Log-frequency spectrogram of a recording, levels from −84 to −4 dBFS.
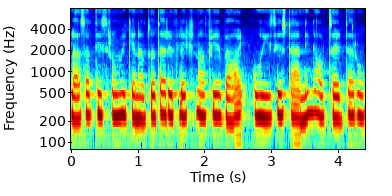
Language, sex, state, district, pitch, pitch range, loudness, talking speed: English, female, Punjab, Fazilka, 235 Hz, 225-245 Hz, -12 LUFS, 245 wpm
